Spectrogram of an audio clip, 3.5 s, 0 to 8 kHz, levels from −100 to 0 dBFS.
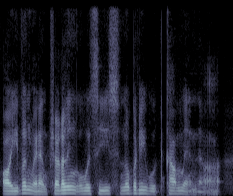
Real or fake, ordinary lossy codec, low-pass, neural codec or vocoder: fake; none; none; codec, 16 kHz, 1 kbps, FreqCodec, larger model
